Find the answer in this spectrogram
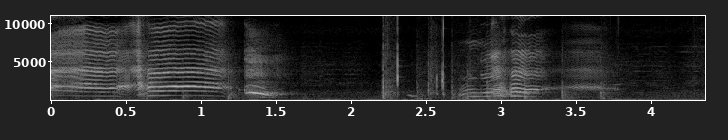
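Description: Baby laughing: a loud run of high-pitched, squealing laughs lasting about a second and a half, then a shorter, quieter laugh about three seconds in.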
